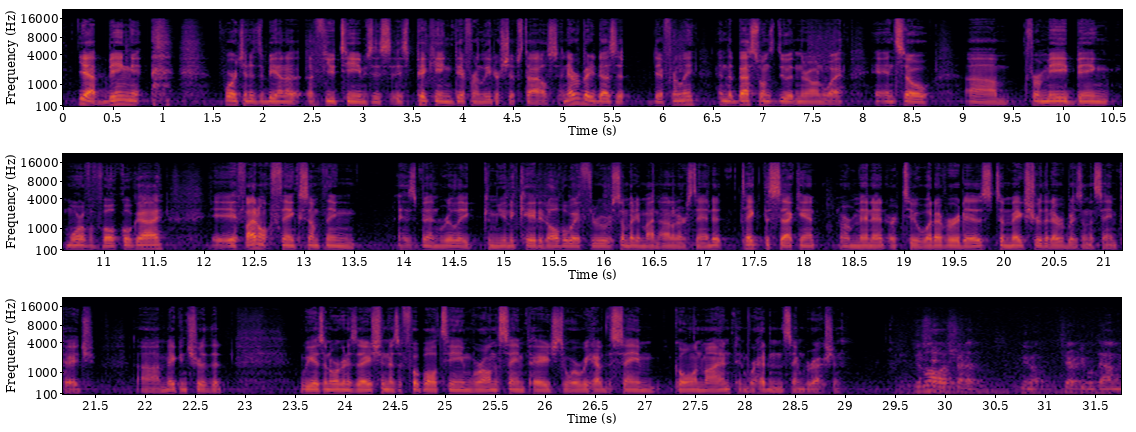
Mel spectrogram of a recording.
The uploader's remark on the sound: Press Conference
